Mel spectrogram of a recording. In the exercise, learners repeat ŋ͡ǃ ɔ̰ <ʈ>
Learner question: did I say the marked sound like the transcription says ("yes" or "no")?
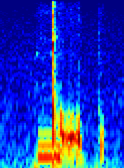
no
